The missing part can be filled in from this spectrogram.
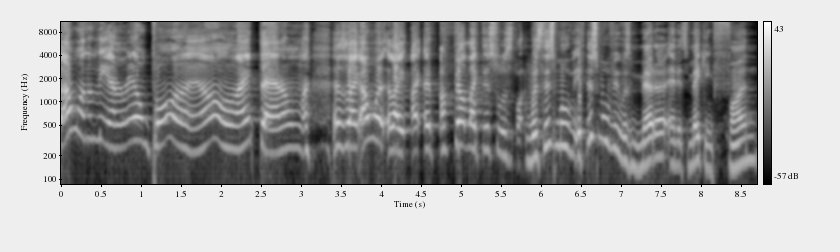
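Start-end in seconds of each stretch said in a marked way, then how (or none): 0.0-3.1 put-on annoying, whining, pitched-up little kid voice. Talking about a movie trailer, mimicking the kid in it; whiny kid voice. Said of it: "captured that whiny, annoying little".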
